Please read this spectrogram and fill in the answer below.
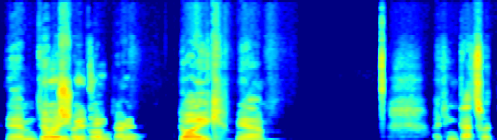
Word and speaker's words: Doig: Is that how you pronounce his name? The other striker up there. Doig, yeah.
